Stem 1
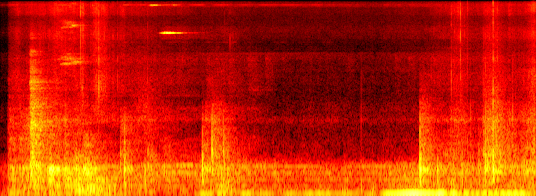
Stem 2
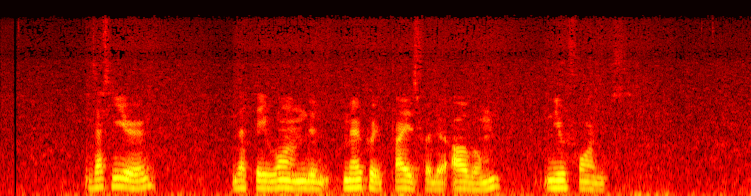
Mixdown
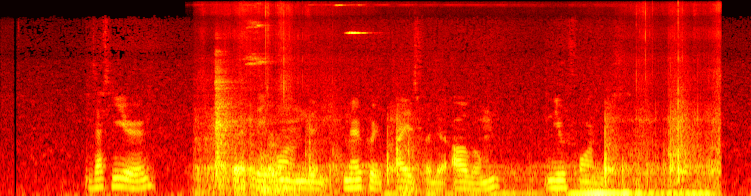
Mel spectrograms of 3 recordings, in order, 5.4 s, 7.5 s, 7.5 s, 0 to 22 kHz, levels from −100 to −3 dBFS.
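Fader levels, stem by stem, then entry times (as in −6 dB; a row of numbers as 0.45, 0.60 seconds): +0.5, +3.0 decibels; 1.85, 0.00 seconds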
